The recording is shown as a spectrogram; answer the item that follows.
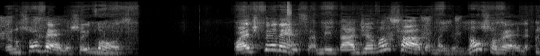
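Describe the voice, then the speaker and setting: Her somewhat breathy voice swings very widely in pitch as the woman talks at a moderate pace. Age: 60s. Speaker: caregiver advocate, online live host. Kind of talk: casual live chat. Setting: Instagram live video call. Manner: halting, many repetitions.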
